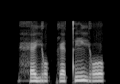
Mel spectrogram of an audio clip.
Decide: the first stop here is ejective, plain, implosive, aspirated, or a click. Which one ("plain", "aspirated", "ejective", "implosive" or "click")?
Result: plain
